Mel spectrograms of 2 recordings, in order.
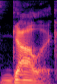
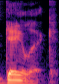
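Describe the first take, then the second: First: The word is said the Scottish way. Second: The word is said the Irish way. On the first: It names the Scottish language. "In Scotland, it's Gaelic" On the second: It names the Irish language. "In I- Ireland, the language is Gaelic"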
